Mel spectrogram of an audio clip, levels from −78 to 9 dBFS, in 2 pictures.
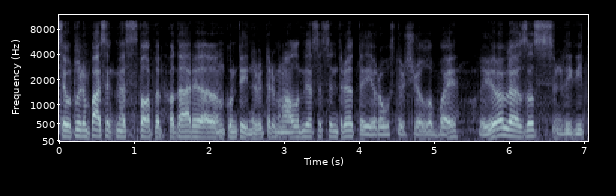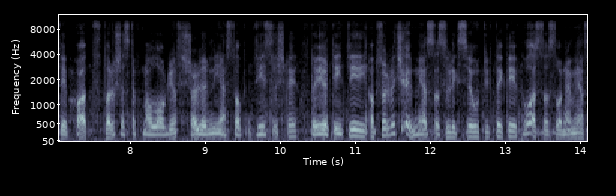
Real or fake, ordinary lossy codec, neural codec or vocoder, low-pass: fake; Opus, 32 kbps; autoencoder, 22.05 kHz, a latent of 192 numbers a frame, VITS, trained on many speakers; 9.9 kHz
